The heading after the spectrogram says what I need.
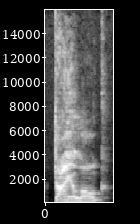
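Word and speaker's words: dialogue: I did there mmm-hmm words the end gue or L o gue in those cases the U is silent and it hardens the G so colleague lead tongue catalogue dialog analog and indeed epilogue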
